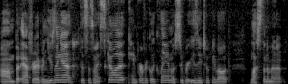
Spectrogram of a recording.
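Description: A woman's voice: fairly low pitch, quick pace. A middle-aged woman with a Wisconsin accent, chatting casually while she cooks at home, rambling along with plenty of fillers. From Wisconsin, United States. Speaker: home cooking vlogger. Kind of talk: casual cook-along chat. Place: home kitchen and dining table.

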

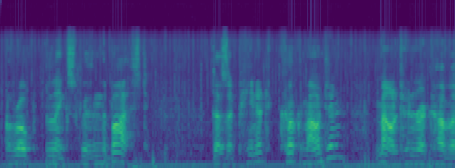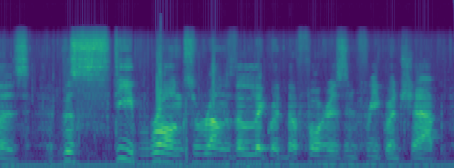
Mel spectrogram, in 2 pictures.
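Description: A man's voice: medium pitch, a little slow, a bit bright. A young man giving a mock-dramatic, theatrical reading of scripted text on a noisy webcam microphone in a room. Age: young adult. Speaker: amateur video maker reading aloud. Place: small room indoors. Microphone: webcam or laptop microphone, close.

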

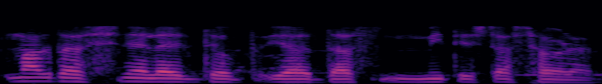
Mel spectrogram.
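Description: A man's voice: medium pitch, steady tone, a little slow, slight background noise. Male scam caller, crude and taunting, tinny telephone sound. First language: not German. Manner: crude, taunting, broken phrasing. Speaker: scam call centre caller. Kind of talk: confrontational phone argument. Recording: muffled, narrow phone line.

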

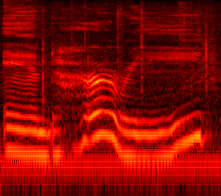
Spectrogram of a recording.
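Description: A woman reading a children's picture book aloud expressively, with dramatic pauses and drawn-out emphasis. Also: on the low side, big pitch swings, a little hiss or hum. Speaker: library story-time reader. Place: library room with bookshelves.

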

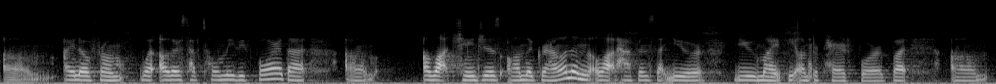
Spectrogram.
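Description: A woman's voice: medium pitch, steady tone, measured pace, phone-quality sound. A young woman from New Jersey, a graduating college senior, answering interview questions in a casual, earnest way with many "um" fillers. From New Jersey, United States. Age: young adult. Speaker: graduating senior, fellowship recipient. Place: indoor lounge with plants and leather chair.

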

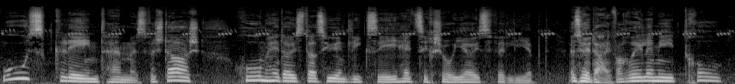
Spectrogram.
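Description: A man's voice: medium pitch, very animated, moderate pace, noisy background, close to an everyday voice. A man playing a cheeky, playful gang boy in a Swiss German audio drama. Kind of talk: dialect audio drama acting.

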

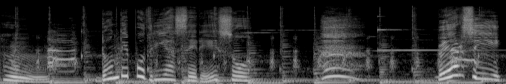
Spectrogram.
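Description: Eager little boy train, high voice, latin american accent, kids cartoon, music behind. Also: wildly swooping pitch, drawn-out words, exaggerated voice. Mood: excited, curious. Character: cheerful, eager young boy tank engine. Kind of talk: children's cartoon dubbing.

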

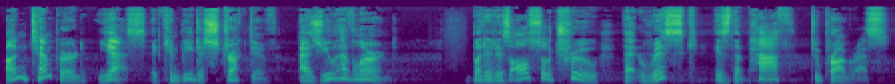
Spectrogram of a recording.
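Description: An actor playing a wise, secretive old space admiral in an audio drama, speaking as a measured, formal, earnest mentor. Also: male voice, a little high, sing-song, sharp tone, breathy edge, no echo, clean studio sound, exaggerated voice.

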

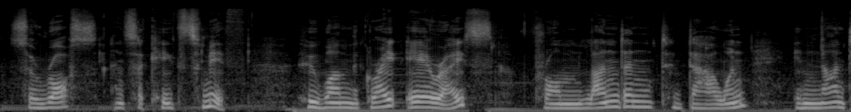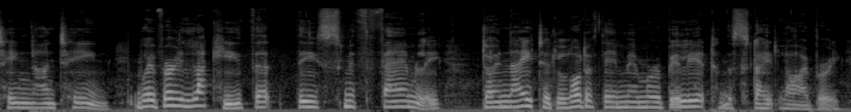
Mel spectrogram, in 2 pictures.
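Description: A woman's voice: lowish voice, mellow. A woman, a librarian presenting to camera in a prepared style. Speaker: librarian and exhibition curator presenting. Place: indoors in a large archive storage room among shelving.

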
